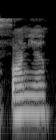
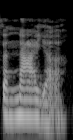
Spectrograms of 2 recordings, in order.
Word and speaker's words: Saniyya: pronunciation um i think i heard somebody else pronounce it sonia and so i thought that was the way it was pronounced even though i felt it was sanaya so to set the record straight her name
